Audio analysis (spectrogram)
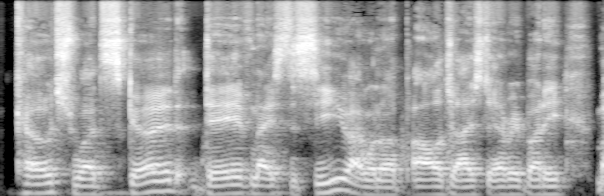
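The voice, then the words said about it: Hoarse voice. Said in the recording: “My voice is going to be a bit hoarse ... The voice hoarse. ... he was very worried about his voice today”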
